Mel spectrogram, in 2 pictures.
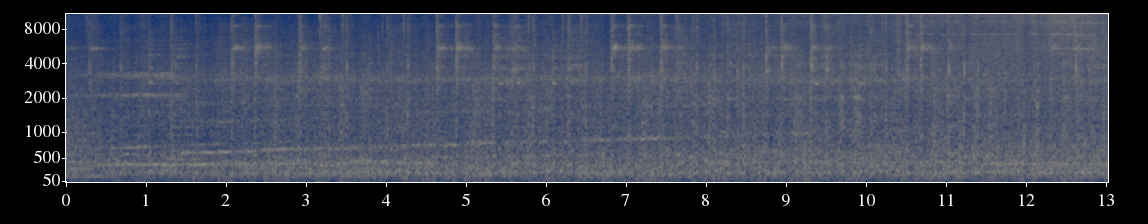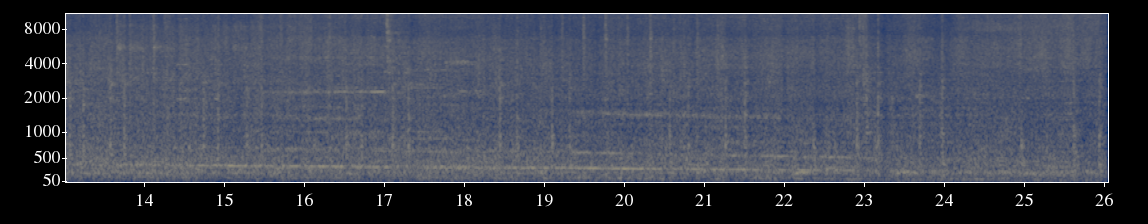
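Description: JR West 283 series limited express train pulling into the platform and slowing to a stop. Rolling wheel and rail noise is overlaid by whining tones that fall steadily in pitch as it slows, most clearly in the second half.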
